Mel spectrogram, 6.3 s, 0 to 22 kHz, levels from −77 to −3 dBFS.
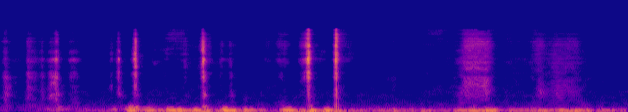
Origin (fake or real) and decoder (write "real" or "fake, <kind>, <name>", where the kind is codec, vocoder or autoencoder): fake, vocoder, Vocos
